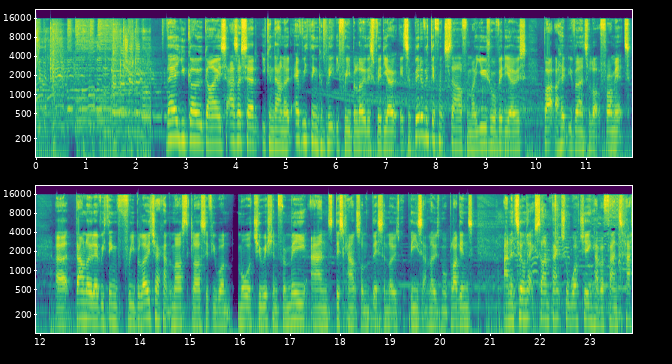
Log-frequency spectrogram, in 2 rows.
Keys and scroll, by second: 2.5 super+s.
